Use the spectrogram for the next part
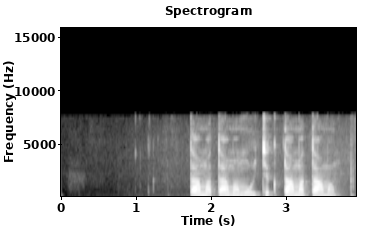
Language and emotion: Russian, neutral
